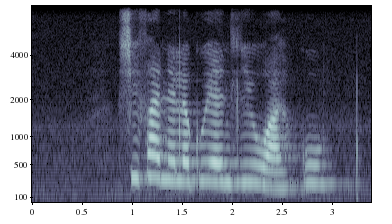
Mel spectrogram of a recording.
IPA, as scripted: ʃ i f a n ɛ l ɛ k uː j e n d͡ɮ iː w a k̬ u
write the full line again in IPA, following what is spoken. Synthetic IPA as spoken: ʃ i f a n ɛ l ɛ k u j e n d͡ɮ i w a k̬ u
